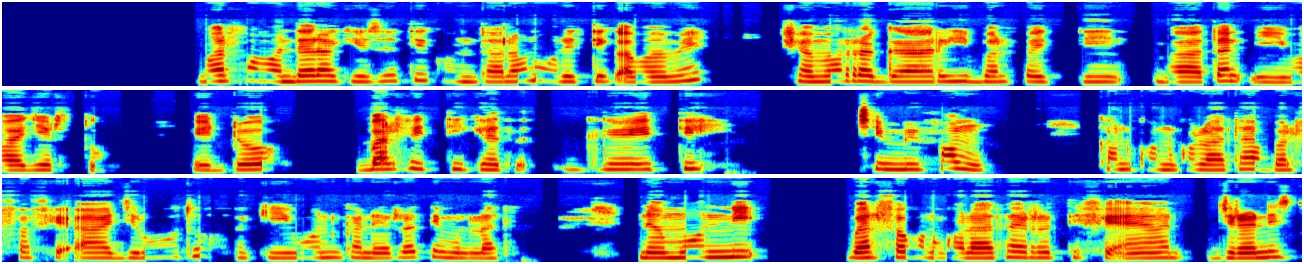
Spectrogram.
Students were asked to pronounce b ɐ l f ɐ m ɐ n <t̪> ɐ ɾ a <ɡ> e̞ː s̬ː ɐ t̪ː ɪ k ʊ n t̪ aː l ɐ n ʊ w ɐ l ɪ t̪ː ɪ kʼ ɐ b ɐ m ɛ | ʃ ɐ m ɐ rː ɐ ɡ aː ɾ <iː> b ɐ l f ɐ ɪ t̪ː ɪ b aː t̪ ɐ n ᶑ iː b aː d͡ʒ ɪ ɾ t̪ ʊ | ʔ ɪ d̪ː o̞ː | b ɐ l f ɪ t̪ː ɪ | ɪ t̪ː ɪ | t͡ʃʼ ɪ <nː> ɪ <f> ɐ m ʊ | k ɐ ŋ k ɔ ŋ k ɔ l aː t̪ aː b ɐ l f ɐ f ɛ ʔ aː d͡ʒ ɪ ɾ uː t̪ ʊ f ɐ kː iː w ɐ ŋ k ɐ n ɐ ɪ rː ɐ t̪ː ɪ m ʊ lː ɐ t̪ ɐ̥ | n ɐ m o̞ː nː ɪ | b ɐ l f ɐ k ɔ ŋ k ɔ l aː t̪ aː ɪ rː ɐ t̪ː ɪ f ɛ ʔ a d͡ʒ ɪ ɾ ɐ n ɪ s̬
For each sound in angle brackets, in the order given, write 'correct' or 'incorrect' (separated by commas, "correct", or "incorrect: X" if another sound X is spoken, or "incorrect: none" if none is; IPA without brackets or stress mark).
incorrect: d̪, incorrect: k, correct, incorrect: mː, correct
